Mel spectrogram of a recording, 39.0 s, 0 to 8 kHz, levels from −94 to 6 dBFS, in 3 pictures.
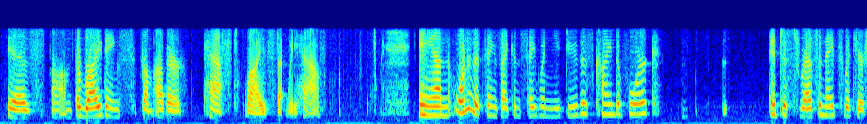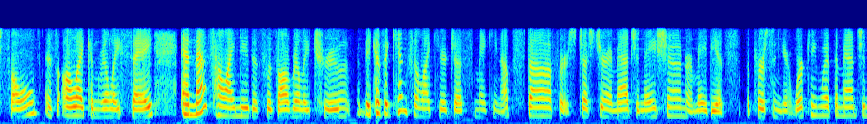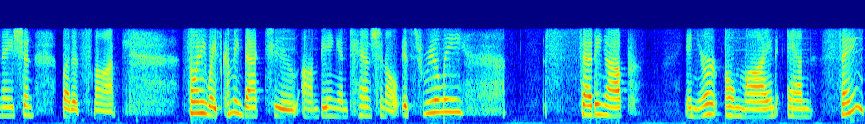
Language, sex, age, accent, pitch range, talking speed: English, female, 50-69, American, 185-235 Hz, 145 wpm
